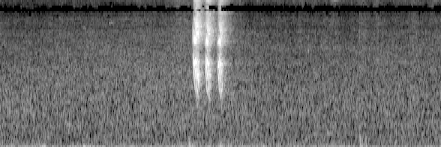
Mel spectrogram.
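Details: Magpie calling in what is framed as a love serenade to a partner a few metres away: one short burst of three quick, harsh, rasping chatter notes near the middle, over steady low rumbling background noise.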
